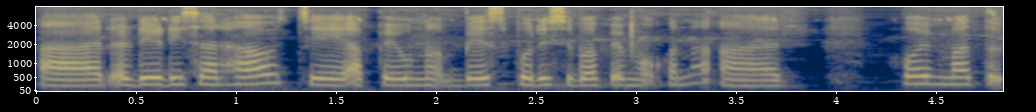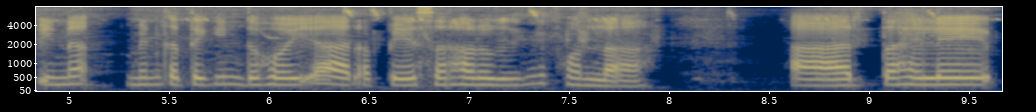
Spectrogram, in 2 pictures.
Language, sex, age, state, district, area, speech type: Santali, female, 18-30, Jharkhand, Bokaro, rural, spontaneous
